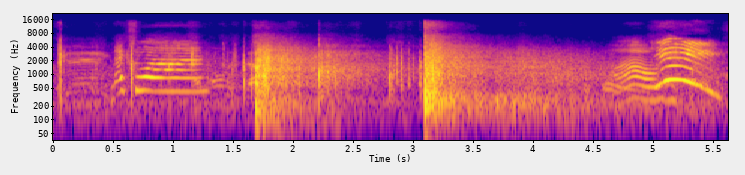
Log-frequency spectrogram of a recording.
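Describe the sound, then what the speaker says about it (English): Backyard fireworks on July 4th. Two sharp loud bangs come a second or so apart, each trailing off in crackling, with children's excited voices and squeals before and after. "Look at our backyard fireworks."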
